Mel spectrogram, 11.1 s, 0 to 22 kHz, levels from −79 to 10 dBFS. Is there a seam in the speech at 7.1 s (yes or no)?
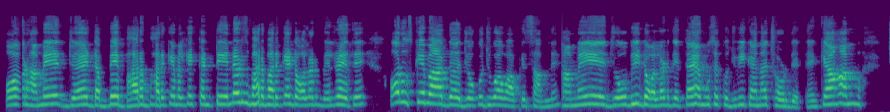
yes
